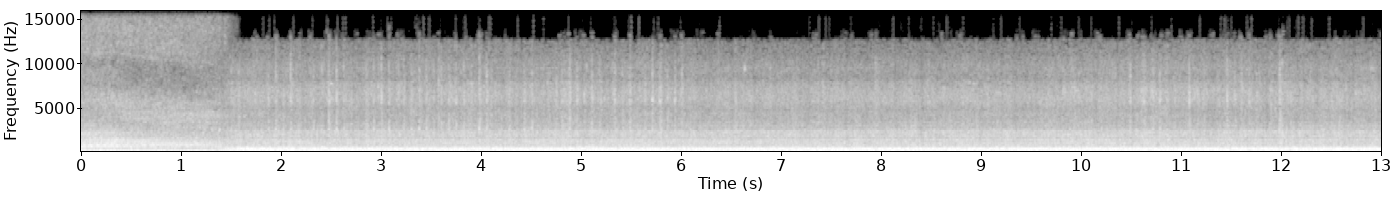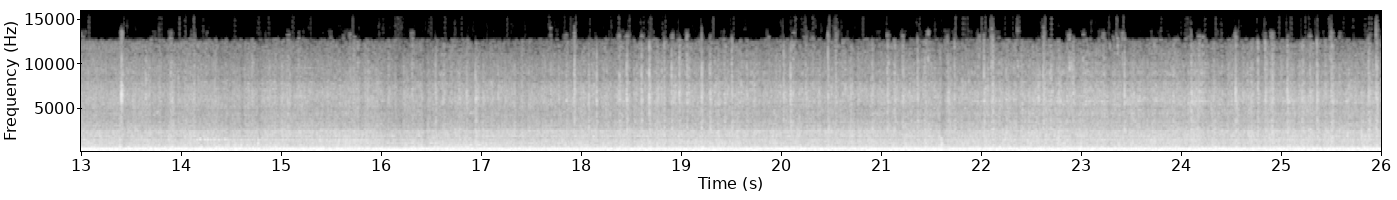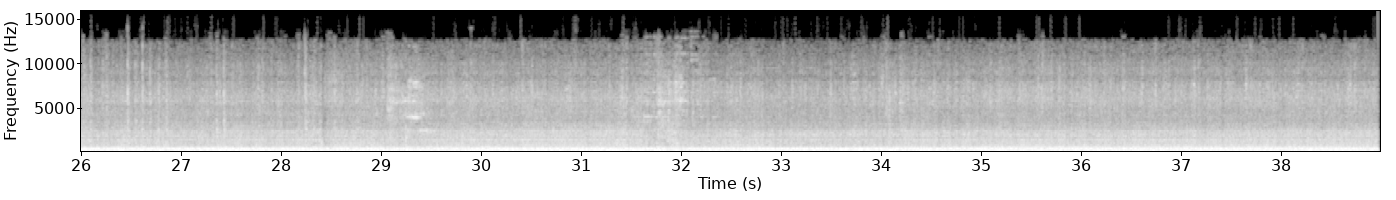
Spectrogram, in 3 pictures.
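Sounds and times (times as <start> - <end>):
tractor engine droning: 0.0 - 1.8.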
